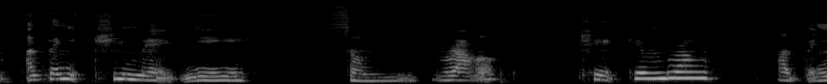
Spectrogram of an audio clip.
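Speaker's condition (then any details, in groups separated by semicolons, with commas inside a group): Cerebral palsy; speech affected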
